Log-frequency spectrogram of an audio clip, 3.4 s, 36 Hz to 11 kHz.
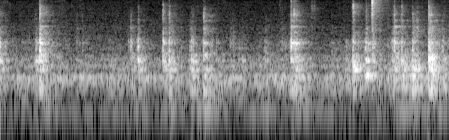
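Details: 2002 Chevy Blazer front driveshaft, noise in four-wheel drive, removed and flexed by hand: irregular dry clicks and catches at the rear CV joint; worn CV joint binding.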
